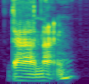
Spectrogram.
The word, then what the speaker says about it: Da Nang: Okay, so the first place on our itinerary is Da Nang, or in Vietnamese it would be pronounced more like Da Nang.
